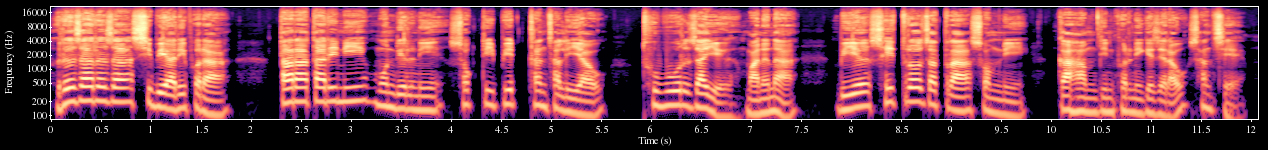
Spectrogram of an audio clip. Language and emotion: Bodo, neutral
